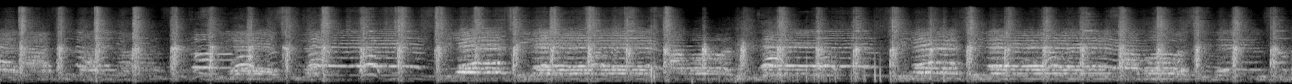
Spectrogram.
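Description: A group of young women and girls sing loudly together.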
